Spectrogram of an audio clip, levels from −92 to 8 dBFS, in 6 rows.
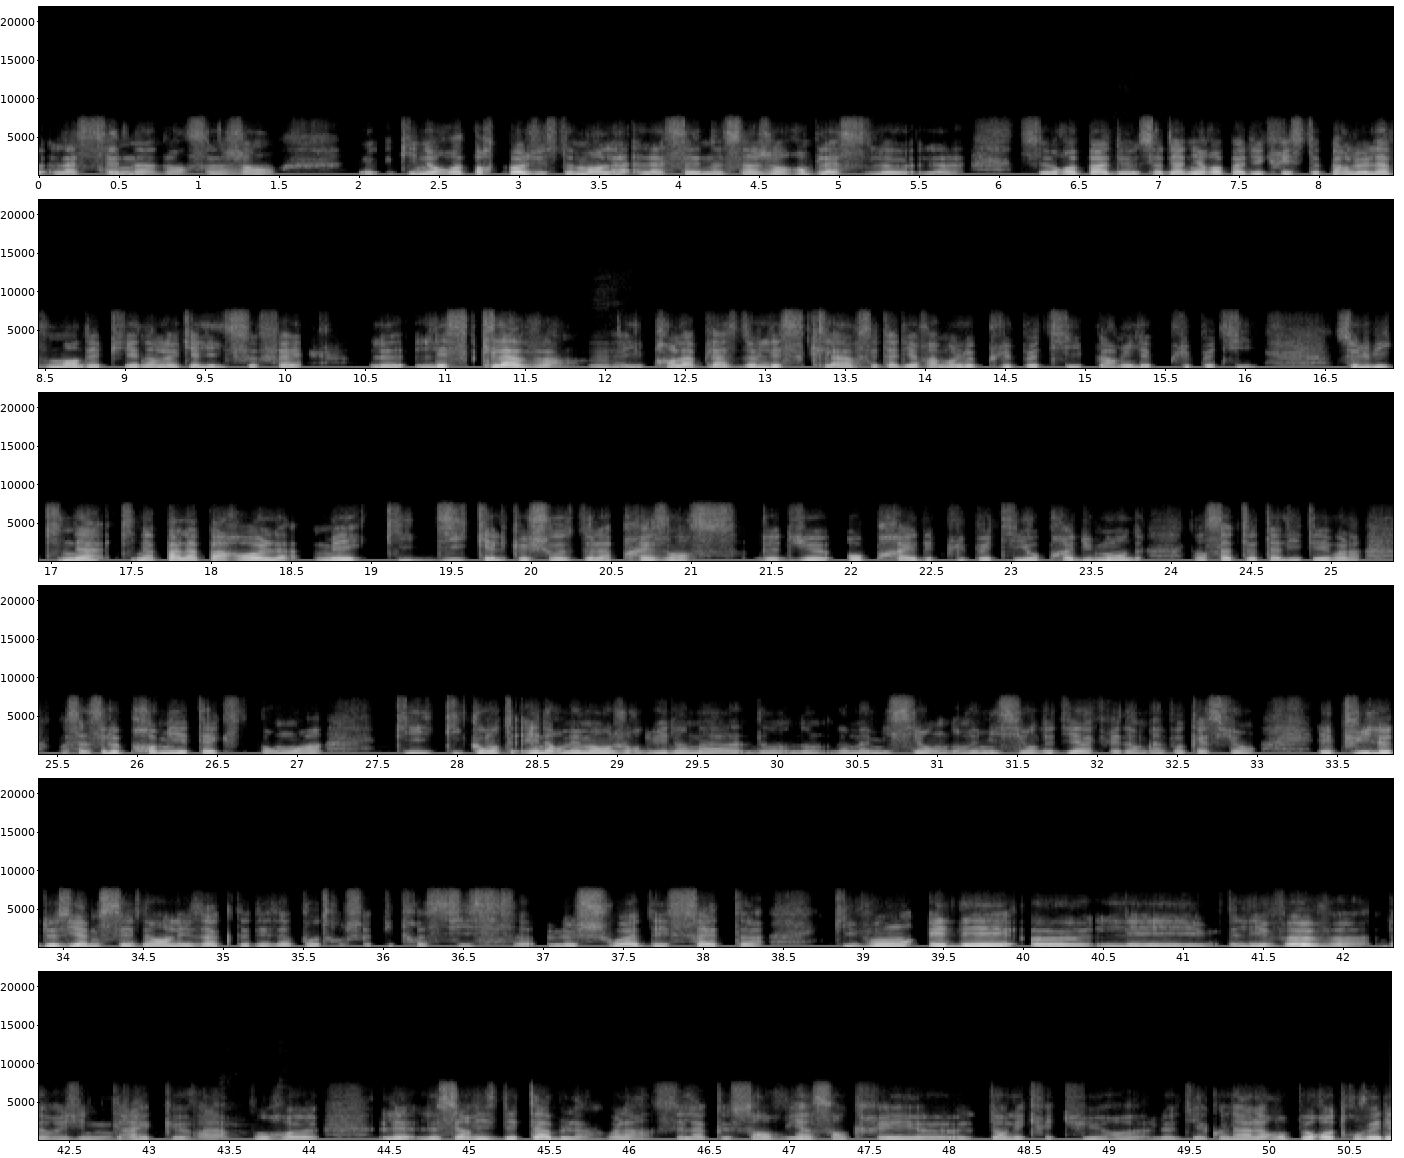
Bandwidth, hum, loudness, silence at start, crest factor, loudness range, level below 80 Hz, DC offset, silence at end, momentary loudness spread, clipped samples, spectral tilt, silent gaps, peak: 7.8 kHz; none; -28 LUFS; 0 s; 22 dB; 7 LU; -60 dBFS; 0.9%; 0 s; 13 LU; under 0.1%; -7 dB/octave; none; -4 dBFS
